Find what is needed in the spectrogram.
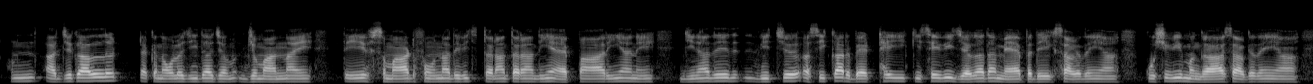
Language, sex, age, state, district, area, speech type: Punjabi, male, 18-30, Punjab, Rupnagar, rural, spontaneous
